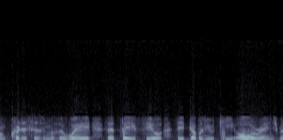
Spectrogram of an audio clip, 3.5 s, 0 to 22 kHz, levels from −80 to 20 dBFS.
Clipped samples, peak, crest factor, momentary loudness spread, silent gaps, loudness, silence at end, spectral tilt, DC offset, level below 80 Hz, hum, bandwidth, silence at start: under 0.1%; -8 dBFS; 16 dB; 10 LU; none; -25 LUFS; 0 s; -6.5 dB/octave; under 0.1%; -66 dBFS; none; 6.2 kHz; 0 s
